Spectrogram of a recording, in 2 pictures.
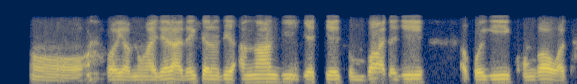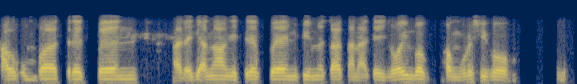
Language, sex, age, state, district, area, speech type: Manipuri, male, 45-60, Manipur, Kakching, rural, conversation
